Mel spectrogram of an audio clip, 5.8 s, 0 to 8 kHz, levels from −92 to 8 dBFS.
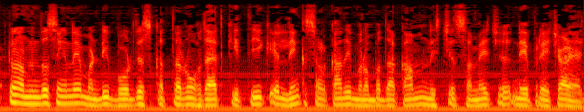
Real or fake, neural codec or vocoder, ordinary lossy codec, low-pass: real; none; none; 7.2 kHz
